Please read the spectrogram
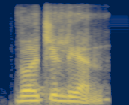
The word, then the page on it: Virgilian: Indian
